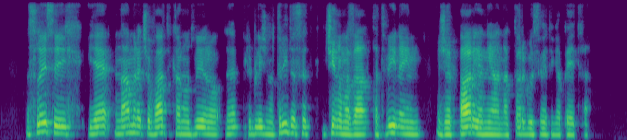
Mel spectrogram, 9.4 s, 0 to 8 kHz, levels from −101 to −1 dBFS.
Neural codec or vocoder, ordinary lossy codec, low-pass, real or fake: codec, 16 kHz, 6 kbps, DAC; none; 7.2 kHz; fake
